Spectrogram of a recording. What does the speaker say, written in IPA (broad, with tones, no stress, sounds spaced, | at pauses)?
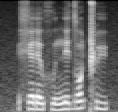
x ɛ˧ ɾ ɛ˩˧ xʷ e˩˧ n e˧ d ɔ˧˥ ǁ y˧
